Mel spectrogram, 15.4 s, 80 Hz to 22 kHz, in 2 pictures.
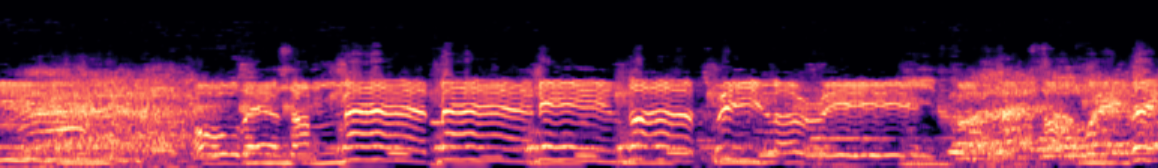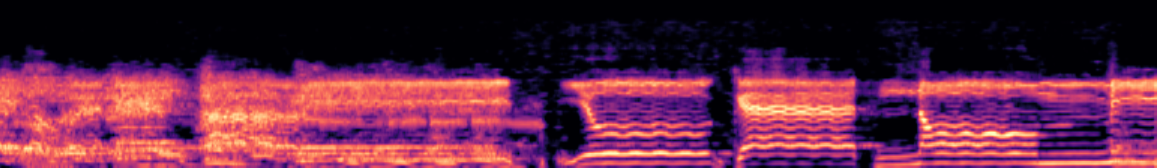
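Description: Song from a 1940 film-musical soundtrack: singing with a wide vibrato over an orchestra, with a fuller ensemble passage in the middle.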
